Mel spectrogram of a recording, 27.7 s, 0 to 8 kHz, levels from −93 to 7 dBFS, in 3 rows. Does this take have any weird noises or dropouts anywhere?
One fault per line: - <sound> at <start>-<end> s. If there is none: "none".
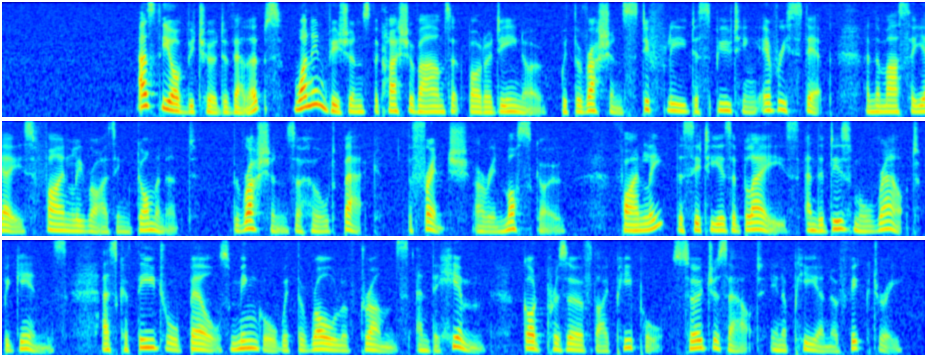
none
